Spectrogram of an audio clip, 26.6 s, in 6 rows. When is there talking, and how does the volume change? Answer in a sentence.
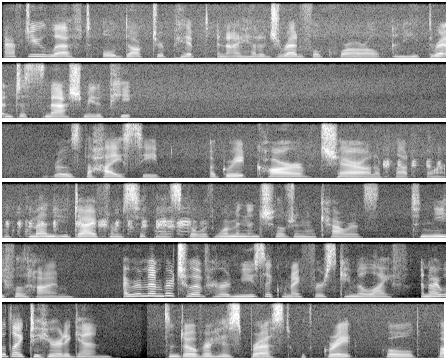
The talking can be heard from 0.0 to 5.8 s, at a steady volume; and from 9.2 to 26.5 s, at a steady volume.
